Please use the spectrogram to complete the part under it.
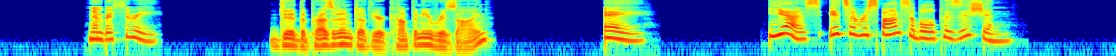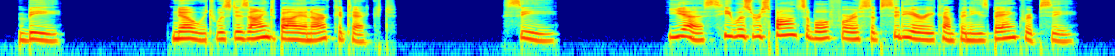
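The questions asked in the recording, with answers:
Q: Did the president of your company resign?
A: C: Yes, he was responsible for a subsidiary company's bankruptcy.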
